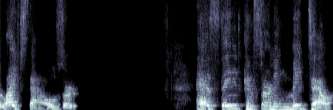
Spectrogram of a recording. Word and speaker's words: MGTOW: or as stated concerning Midtown is how that's pronounced m-g-t-o-w men going their own way system which I originally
